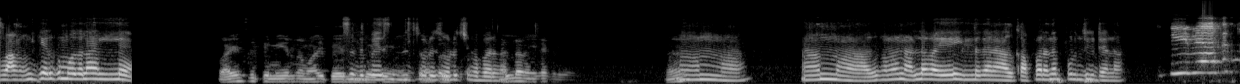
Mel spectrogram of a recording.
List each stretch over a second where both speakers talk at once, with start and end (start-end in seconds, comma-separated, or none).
3.4-5.1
